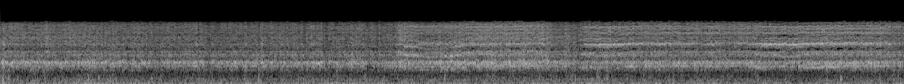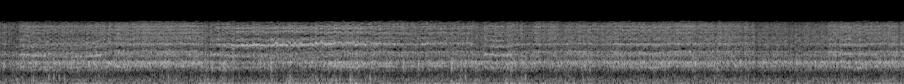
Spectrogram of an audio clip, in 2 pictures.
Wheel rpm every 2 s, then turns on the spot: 230, 230, 220, 230, 220, 210, 220, 230, 230.
none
